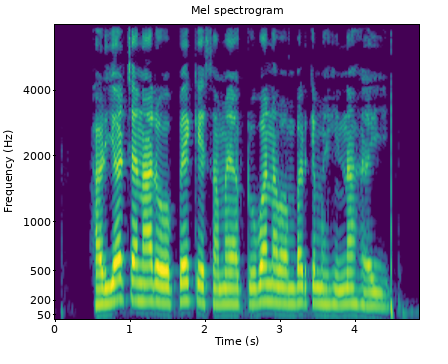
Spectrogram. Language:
Magahi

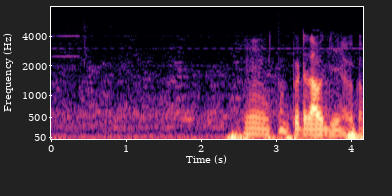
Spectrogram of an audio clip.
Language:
Gujarati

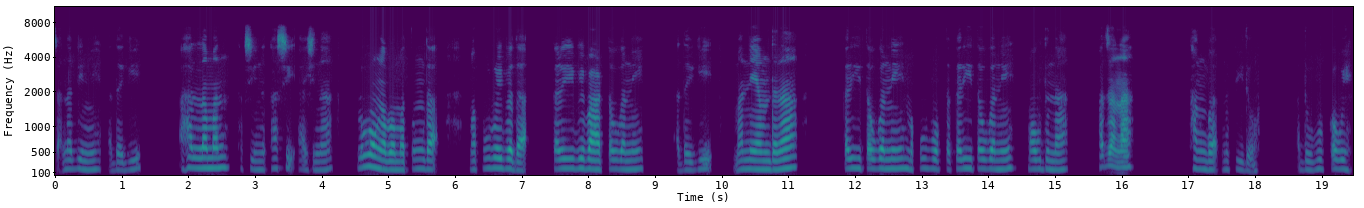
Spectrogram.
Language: Manipuri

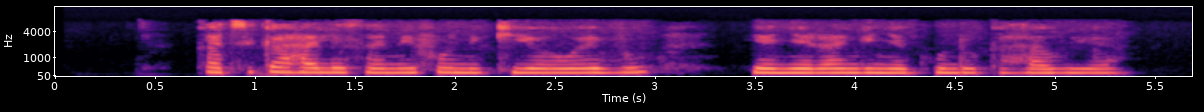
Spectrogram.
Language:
Swahili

